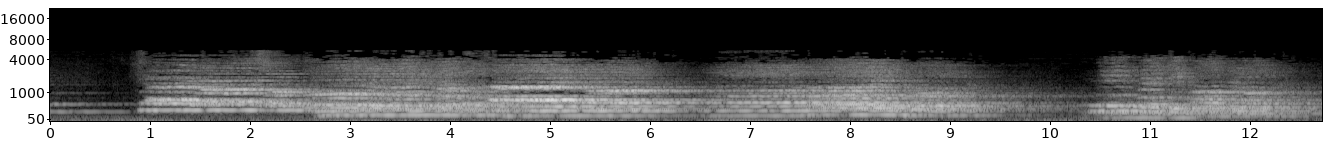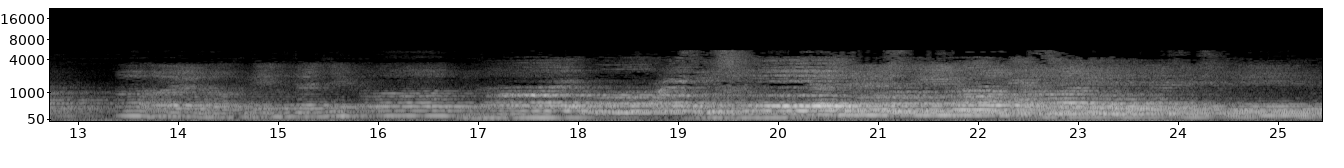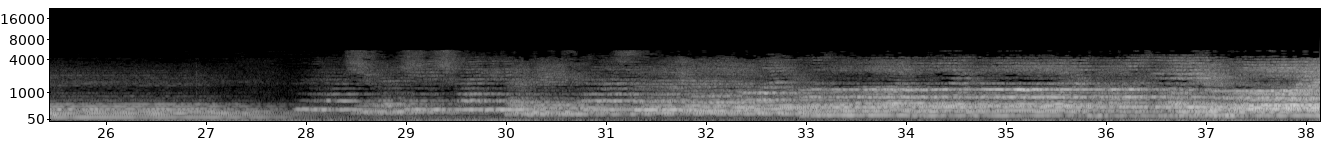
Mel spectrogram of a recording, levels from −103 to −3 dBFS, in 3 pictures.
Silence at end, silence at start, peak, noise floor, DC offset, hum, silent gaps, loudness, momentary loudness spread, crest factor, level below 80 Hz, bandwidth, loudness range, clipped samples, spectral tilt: 0 s; 0 s; -12 dBFS; -58 dBFS; under 0.1%; none; none; -33 LUFS; 18 LU; 22 dB; -62 dBFS; 5.6 kHz; 18 LU; under 0.1%; -6 dB/octave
